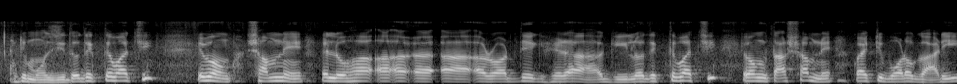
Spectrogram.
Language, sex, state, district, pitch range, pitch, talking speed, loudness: Bengali, male, Odisha, Nuapada, 135-165 Hz, 150 Hz, 150 wpm, -18 LUFS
